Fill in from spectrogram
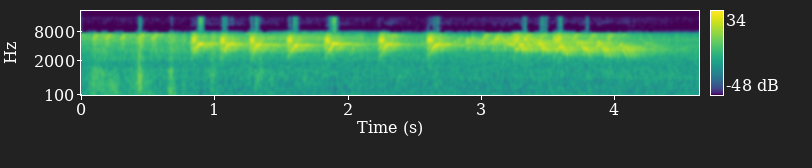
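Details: White-tailed eagle pair at a wild nest in Nizhnyaya Kama National Park, Tatarstan, on 7 April 2024, greeting each other after the female's return, caught by a nest camera: a rapid series of high, sharp yelping notes, ending in a faster run.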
